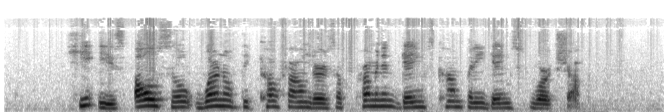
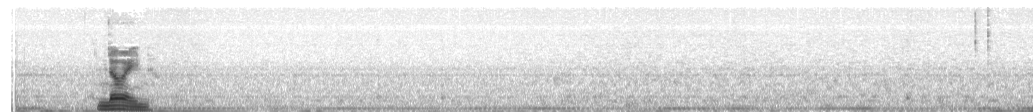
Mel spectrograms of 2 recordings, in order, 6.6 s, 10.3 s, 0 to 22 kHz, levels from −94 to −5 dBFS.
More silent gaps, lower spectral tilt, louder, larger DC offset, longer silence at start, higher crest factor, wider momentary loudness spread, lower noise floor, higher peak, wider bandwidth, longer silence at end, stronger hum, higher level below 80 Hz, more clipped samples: neither; about the same, -7 dB/octave vs -7 dB/octave; first, -20 LUFS vs -28 LUFS; neither; first, 0.75 s vs 0.2 s; second, 18 dB vs 26 dB; second, 11 LU vs 24 LU; about the same, -59 dBFS vs -58 dBFS; first, -2 dBFS vs -12 dBFS; second, 11.5 kHz vs 16.5 kHz; first, 0.85 s vs 0 s; neither; about the same, -58 dBFS vs -58 dBFS; neither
